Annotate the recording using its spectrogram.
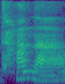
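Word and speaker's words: ṭhāna: And Tana, which is spelled Thana, means foundation or standing in place.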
